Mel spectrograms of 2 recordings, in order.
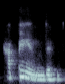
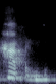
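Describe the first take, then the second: First: The stress is on the last syllable. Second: The stress is on the first syllable. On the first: The speaker calls it wrong. "Yo no digo happened" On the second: The speaker calls it right. "La primera sílaba es la que va a llevar el acento"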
